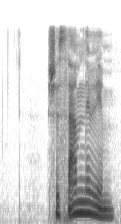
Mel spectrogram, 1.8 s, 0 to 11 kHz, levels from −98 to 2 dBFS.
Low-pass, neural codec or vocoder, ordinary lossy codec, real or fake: 7.2 kHz; none; none; real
